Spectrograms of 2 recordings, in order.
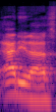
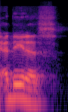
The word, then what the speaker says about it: Adidas: what she just said she just said Adidas but we say Adidas yeah do you do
